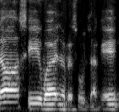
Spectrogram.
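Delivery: very slow, flat, listless, low-energy monotone drone. Advising to keep energy, imitating people who sound down: imitating a flat, low-energy speaker. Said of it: "hay gente que tipo es re abajo".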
